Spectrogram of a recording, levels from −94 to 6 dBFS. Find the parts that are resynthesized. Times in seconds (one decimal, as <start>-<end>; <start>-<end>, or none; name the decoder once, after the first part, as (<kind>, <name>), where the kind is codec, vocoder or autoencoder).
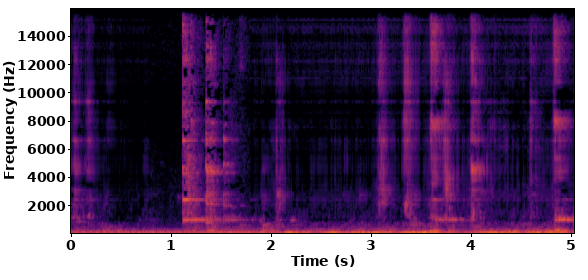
0.0-0.8 (vocoder, BigVGAN v2); 1.8-5.0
